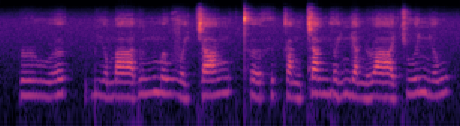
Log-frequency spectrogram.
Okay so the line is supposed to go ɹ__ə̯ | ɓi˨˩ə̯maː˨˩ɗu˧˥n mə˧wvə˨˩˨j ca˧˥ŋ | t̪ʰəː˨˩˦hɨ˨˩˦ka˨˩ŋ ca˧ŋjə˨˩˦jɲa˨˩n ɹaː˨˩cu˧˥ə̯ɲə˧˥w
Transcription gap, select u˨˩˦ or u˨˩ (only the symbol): u˨˩˦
